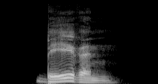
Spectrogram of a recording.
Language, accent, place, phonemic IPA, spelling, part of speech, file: German, Germany, Berlin, /bɛːʁən/, Bären, noun, De-Bären.ogg
- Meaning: inflection of Bär: 1. genitive/accusative/dative singular 2. all-case plural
